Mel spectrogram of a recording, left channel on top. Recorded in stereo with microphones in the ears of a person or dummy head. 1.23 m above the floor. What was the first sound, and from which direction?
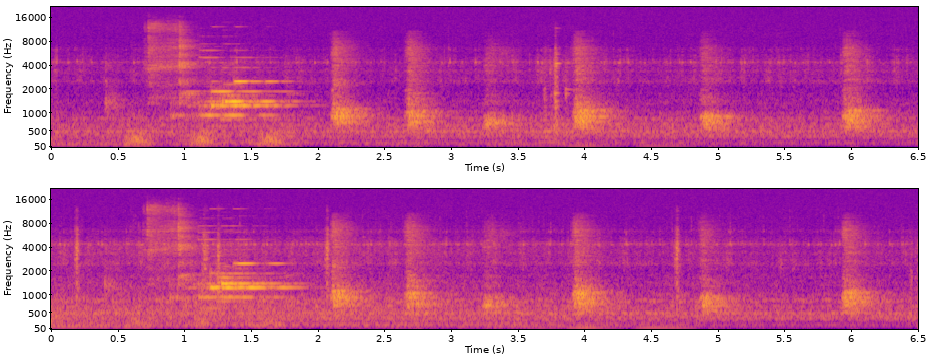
A camera shutter, 50° right (ahead or behind).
